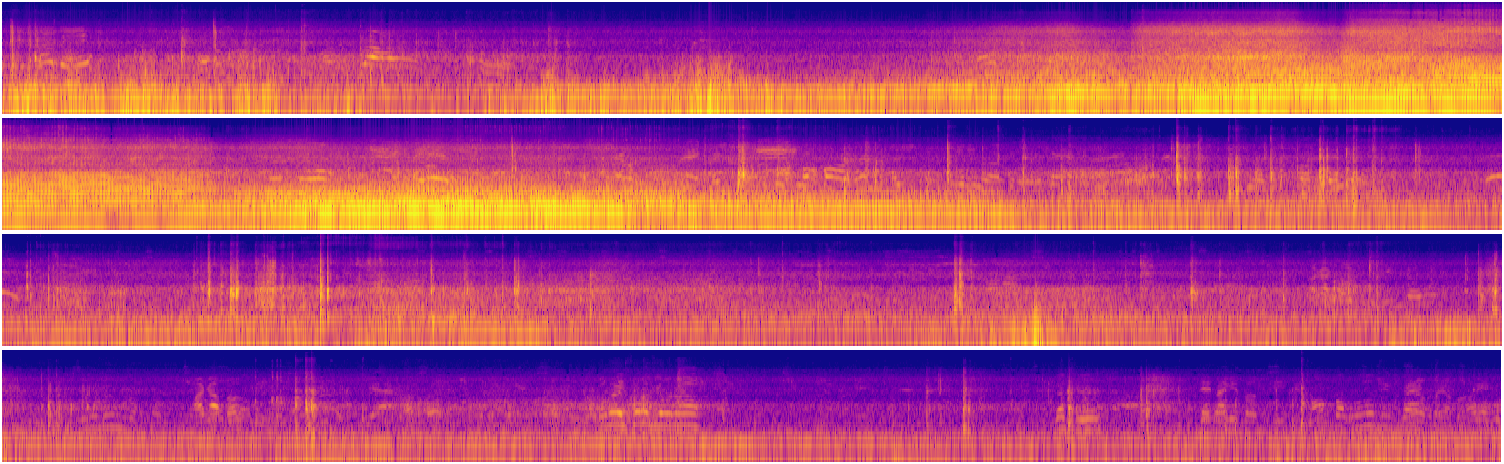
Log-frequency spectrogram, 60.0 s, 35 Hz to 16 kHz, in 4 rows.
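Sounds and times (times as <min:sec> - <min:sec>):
skateboard clacks: 0:00.0 - 0:00.7, 0:01.6 - 0:05.8, 0:19.9 - 0:46.1, 0:47.4 - 0:48.7, 0:54.2 - 0:58.3
skateboard wheels rolling on concrete: 0:00.0 - 0:59.9.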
